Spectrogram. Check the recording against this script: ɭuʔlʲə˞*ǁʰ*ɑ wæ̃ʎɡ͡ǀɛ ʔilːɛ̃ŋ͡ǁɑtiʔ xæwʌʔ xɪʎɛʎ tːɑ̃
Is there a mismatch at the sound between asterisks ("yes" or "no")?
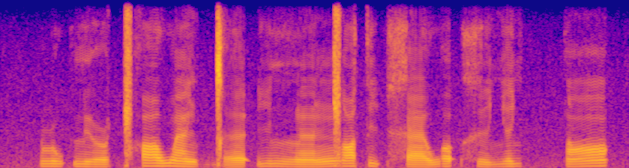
no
